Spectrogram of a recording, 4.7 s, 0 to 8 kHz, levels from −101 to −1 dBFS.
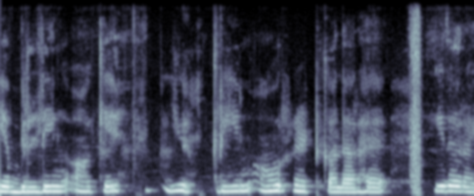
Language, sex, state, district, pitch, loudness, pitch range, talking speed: Hindi, female, Bihar, Patna, 210 Hz, -16 LUFS, 195-225 Hz, 140 wpm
